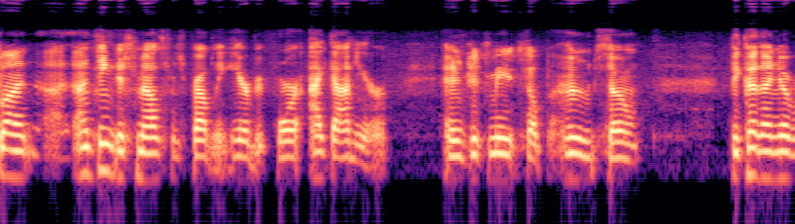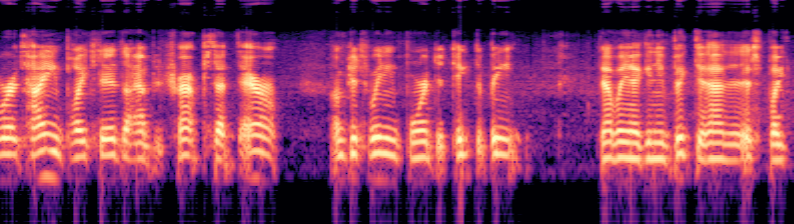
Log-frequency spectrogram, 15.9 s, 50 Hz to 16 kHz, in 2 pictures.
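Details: Speech and voice impairment in an adult man caused by viral meningitis with a fever of about 105 at about six weeks old, which also affected his walking, eyesight and hearing.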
